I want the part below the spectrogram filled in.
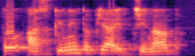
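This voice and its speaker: A man's voice: fairly high pitch, moderate pace, vocal fry, darkish tone, poor audio. A man teaching an exam-prep lesson who repeats key terms and checks in with his students after each point.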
